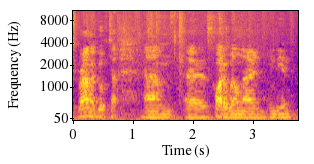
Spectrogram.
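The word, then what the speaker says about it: Brahmagupta: wrong but it's interesting okay how do you pronounce it it's brahma gupta um quite a well-known indian mathematician we're in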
